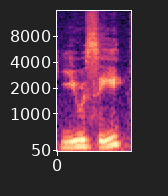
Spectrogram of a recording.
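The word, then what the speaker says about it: Juuse: like j-u-u-s-e is the the first name is uc yeah and soros and uh the first time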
